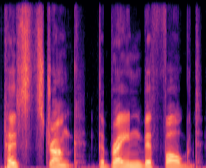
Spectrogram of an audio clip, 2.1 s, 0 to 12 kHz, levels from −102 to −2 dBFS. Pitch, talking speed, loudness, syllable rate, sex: 155 Hz, 145 wpm, -17 LUFS, 3.7 syllables/s, male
